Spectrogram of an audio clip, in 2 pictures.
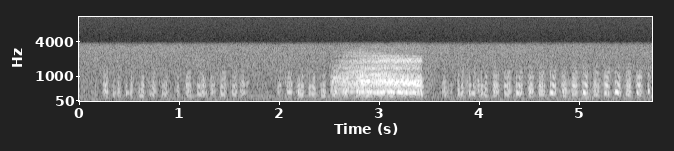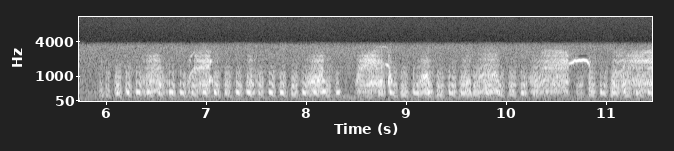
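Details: American black bear from a research study, February 10, 2014. Continuous rapid pulsing sound, about three pulses per second, with a louder burst early on and a short rising squeak near the end.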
